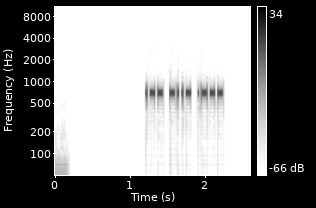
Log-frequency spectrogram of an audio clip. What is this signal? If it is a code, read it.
Morse code, heard as a keyed tone, about 46 wpm, 700 Hz. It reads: WXJ
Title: USA Call Sign Postfixes - 3 Letters 45wpm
